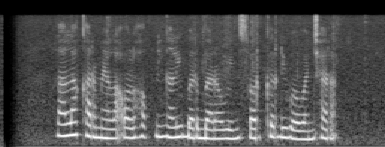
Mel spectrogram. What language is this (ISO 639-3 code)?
sun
